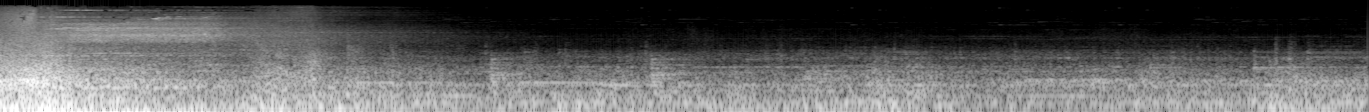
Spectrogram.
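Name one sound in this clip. A triumphant fanfare plays and slowly fades.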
